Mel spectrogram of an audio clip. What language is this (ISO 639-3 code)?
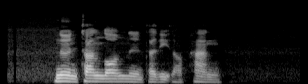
tha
